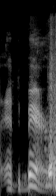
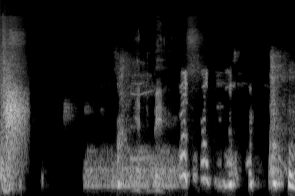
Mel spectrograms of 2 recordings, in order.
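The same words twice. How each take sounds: First: Said in the usual way. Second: "At the barracks" stretched very slowly; drawn-out whisper. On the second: Shown as a demonstration. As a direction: stretch the words out with a knowing grin. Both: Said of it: "repeats it drawn out".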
